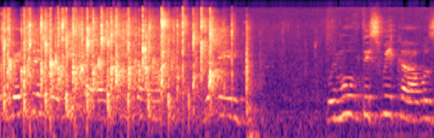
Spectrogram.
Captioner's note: audience applause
